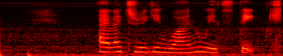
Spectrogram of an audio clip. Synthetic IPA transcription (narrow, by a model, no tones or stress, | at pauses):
ajlajk̚tʰd̥ɹĩŋkĩŋwãnwiθstik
